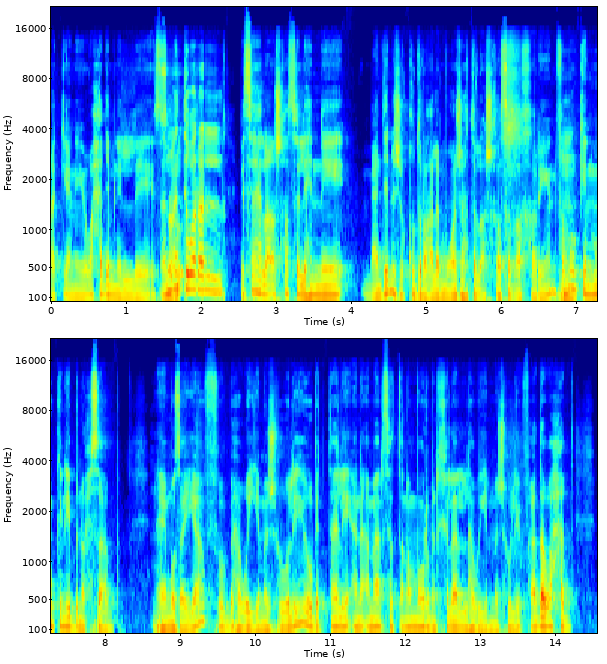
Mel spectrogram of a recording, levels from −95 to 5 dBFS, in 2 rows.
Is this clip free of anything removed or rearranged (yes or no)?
no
